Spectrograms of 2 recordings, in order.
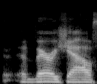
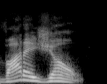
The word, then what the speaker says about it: Varejão: She says, it's not pronounced Varejao. She said, it's pronounced Varejão, like that, like São Paulo.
